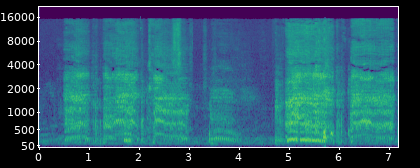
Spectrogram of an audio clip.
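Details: Dog growling and grumbling indoors in long voiced bursts with harmonic bands, several sustained phrases separated by short pauses, the loudest near the end; possible human voice mixed in.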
